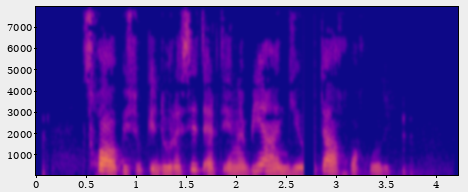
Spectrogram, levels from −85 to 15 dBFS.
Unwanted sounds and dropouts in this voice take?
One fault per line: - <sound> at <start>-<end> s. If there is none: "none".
- dropout at 2.7-2.8 s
